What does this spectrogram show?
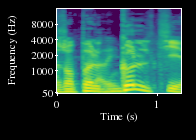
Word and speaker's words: Jean-Paul Gaultier: Il va nous manquer, en tout cas, Jean-Paul Gaultier. Hein, je le prononce bien, c'est bon, je maîtrise.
